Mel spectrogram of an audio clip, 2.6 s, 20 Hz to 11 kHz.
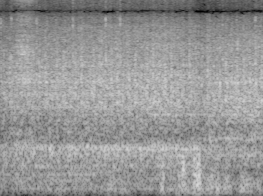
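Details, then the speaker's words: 1984 Toyota Celica Supra P-type, 5M 2.8L inline-six, 98k miles, 5-speed, timing belt done at 52k; hood open. Steady, even idle hum with no knocks, ticks or misses; runs smooth and healthy. "here's the motor 5mg 2.8 l just purring away um runs really really well super smooth makes all of the60 ponies that it's got"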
